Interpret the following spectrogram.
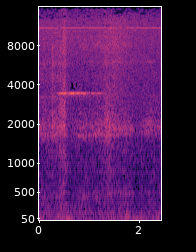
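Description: Quiet room tone with two faint soft rustles, about half a second and a second and a half in.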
